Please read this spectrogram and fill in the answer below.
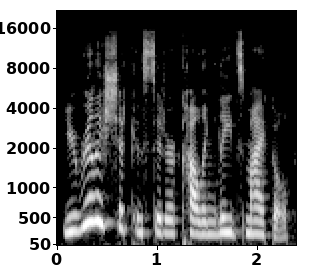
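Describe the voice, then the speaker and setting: A woman's voice: a little high, big pitch swings, fairly quick. A woman voicing a timid, bookish young male assistant in an audiobook, flustered and anxious, stammering a little. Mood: anxious, apologetic.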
